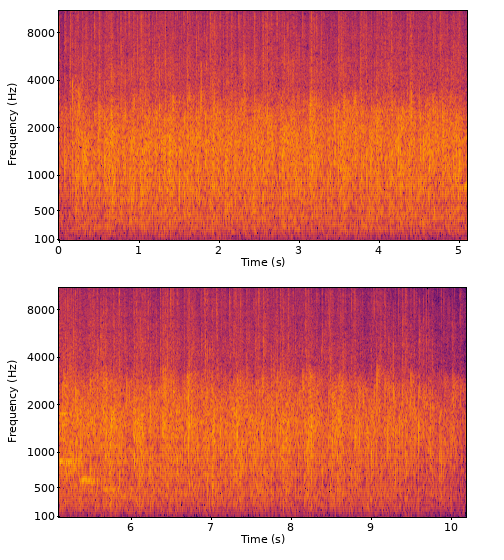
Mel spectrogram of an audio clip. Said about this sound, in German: Wir sind froh, dass ihr heute da wart, der …. Applaus für euch.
